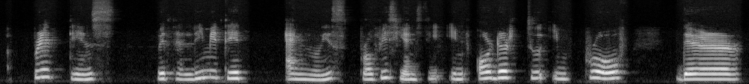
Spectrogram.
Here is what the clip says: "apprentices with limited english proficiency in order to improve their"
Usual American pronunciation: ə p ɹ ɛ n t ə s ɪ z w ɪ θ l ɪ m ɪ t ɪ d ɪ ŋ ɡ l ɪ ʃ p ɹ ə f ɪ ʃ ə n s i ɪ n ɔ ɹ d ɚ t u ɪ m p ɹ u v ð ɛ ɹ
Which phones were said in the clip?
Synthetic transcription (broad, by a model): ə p ɹ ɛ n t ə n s w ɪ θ l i m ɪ t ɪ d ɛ ŋ ɡ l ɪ s p ɹ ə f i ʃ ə n s i ɪ n ɔ ɹ d ɚ t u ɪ m p ɹ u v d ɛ ɹ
